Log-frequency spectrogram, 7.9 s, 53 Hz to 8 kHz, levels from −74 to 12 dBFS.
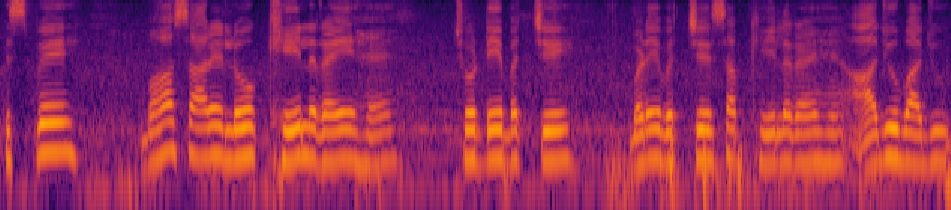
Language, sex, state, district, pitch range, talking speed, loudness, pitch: Hindi, male, Madhya Pradesh, Katni, 165-185 Hz, 135 wpm, -14 LUFS, 175 Hz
